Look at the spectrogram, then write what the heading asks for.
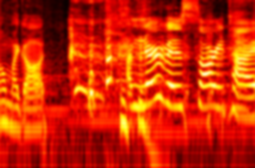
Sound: laughs

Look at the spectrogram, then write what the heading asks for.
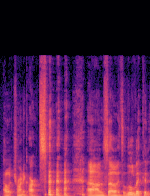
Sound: chuckles

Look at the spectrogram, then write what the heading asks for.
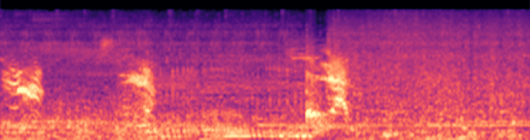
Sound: grunting

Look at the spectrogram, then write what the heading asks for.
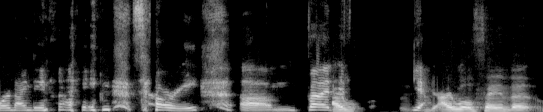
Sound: laughs

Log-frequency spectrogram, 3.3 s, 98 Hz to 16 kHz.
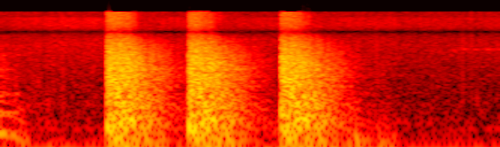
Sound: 3 gunshots

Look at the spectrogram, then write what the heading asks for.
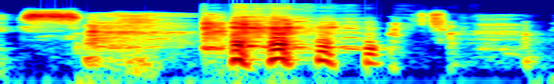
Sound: laughs

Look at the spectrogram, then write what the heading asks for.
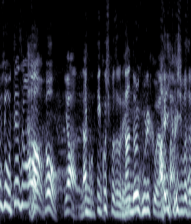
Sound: stammering

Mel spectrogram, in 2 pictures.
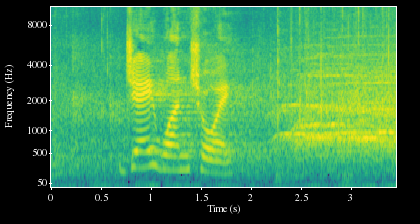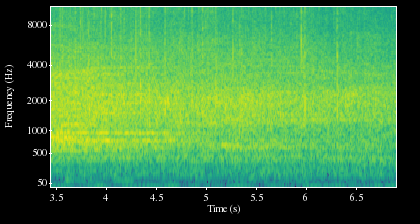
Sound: audience cheers and applauds

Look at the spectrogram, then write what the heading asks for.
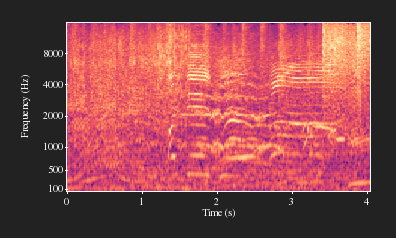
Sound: screaming

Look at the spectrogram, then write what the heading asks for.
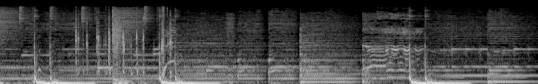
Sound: keyboard typing sound

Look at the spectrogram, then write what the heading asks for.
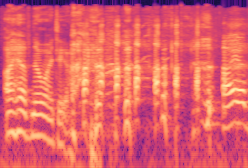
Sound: both laugh

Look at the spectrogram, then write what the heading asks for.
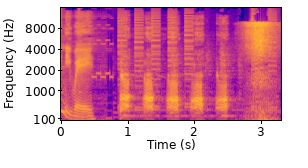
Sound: Bowser laugh

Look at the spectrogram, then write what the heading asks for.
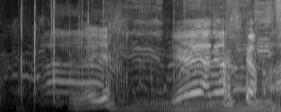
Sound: clapping

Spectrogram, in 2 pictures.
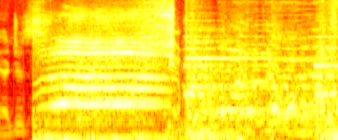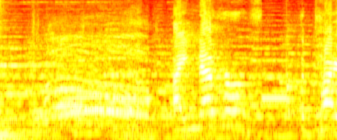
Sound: yelling

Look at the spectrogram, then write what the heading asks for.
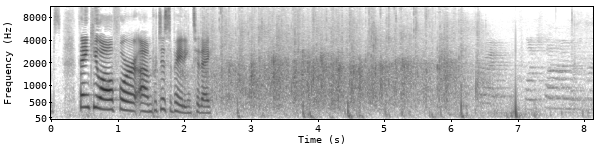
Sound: applause

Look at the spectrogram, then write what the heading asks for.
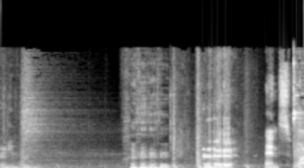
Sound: nervous laughter; chuckles

